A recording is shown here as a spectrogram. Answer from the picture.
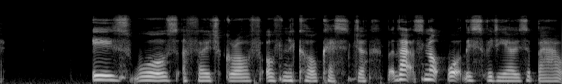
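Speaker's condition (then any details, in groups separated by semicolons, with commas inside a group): No condition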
